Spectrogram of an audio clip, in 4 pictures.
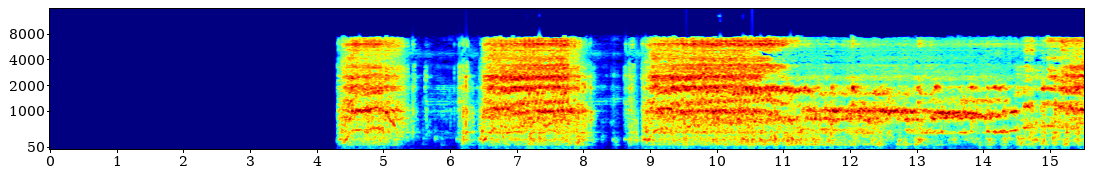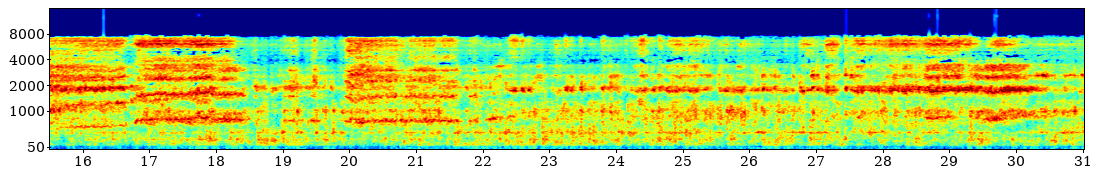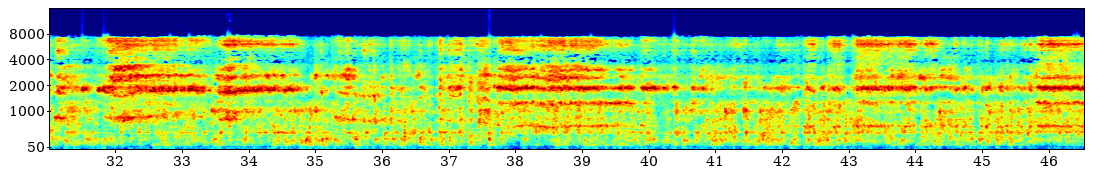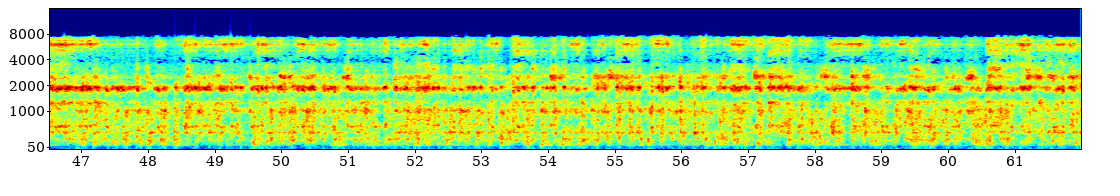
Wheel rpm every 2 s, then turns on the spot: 0, 0, 50, 90, 80, 140, 120, 150, 180, 200, 200, 230, 230, 230, 230, 230, 230, 220, 190, 160, 160, 160, 160, 160, 160, 160, 160, 160, 160, 160, 160.
6-8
